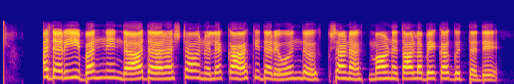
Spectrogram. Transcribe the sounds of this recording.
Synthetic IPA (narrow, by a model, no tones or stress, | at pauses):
ɐd̪ɐɾiːbɐnːind̪ɐːd̪ɐnɐʂʈɐʋɐnːulɛkːɐɦaːkid̪ɐɾeond̪ukʂɐɳɐmaːwɳɐt̪aːɭɐbɛːkaːɡut̪ːɐd̪e̞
